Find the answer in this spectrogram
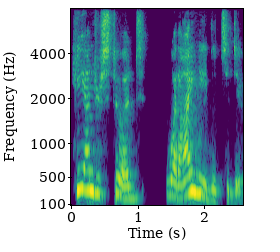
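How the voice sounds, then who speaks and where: A woman's somewhat breathy voice, dark and mellow in tone, at a moderate pace. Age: 60s. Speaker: amateur runner. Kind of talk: personal testimony. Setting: webinar.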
